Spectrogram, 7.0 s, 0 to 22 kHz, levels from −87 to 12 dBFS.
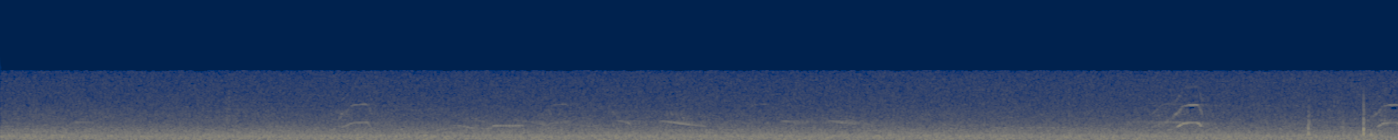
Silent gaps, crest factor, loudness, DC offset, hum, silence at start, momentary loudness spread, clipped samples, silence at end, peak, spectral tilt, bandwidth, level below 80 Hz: none; 22 dB; -31 LUFS; under 0.1%; none; 0 s; 2 LU; under 0.1%; 0 s; -8 dBFS; -5 dB/octave; 11.5 kHz; -50 dBFS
